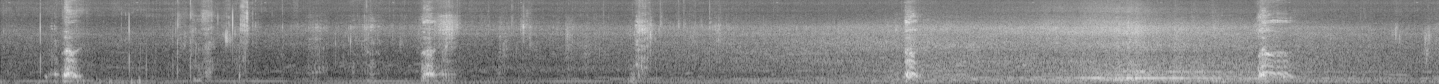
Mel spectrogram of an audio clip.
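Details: Bailey the Bulldog barks in loud, abrupt single barks every few seconds over a constant low hum, with a person asking what's wrong.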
